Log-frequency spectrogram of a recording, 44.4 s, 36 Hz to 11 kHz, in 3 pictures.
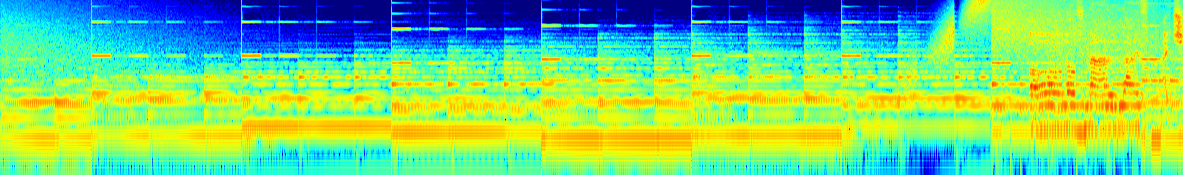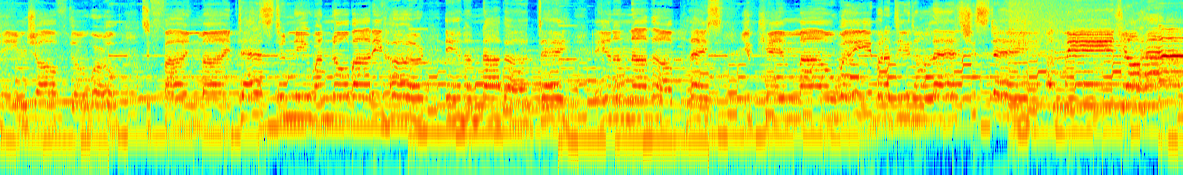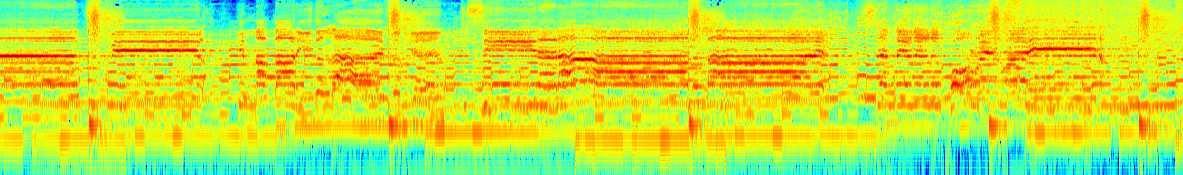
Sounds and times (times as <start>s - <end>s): Music: 0.0s - 44.3s.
